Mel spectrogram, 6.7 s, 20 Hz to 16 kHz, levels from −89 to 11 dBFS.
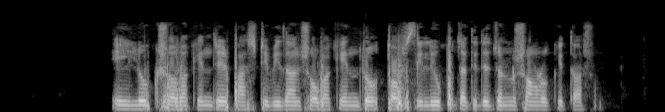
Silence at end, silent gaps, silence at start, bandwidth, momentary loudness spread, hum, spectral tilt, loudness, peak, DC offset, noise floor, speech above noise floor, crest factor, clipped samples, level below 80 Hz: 0.75 s; none; 1.15 s; 7.8 kHz; 6 LU; none; -5.5 dB/octave; -17 LUFS; 0 dBFS; under 0.1%; under -90 dBFS; over 73 dB; 18 dB; under 0.1%; -50 dBFS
